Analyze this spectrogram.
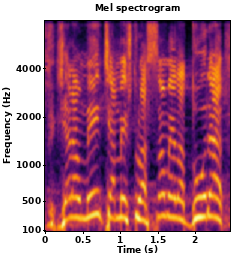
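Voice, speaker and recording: Against noticeable background noise, a man with an extremely high-pitched voice talks at a fairly slow pace with ordinary pitch variation. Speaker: pastor. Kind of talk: sermon.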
